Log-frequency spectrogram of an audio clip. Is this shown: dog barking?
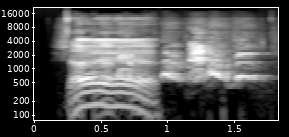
yes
